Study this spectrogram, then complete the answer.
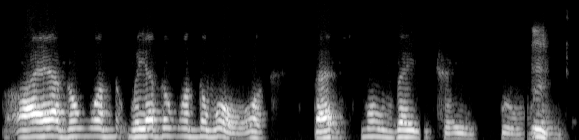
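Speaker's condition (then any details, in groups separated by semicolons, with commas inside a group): Cerebral palsy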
